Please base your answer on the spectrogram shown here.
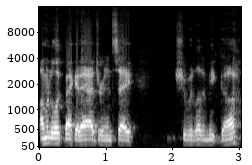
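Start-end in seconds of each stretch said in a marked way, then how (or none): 2.0-3.0 quiet, hushed voice. Asking Adrian in character so the others don't hear: said quietly. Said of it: "I said that quietly so they didn't hear me".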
